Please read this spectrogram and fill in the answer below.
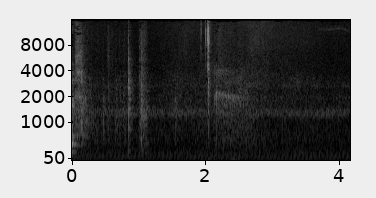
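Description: Faint handling noise from hands on a diamond painting: a few soft clicks and a brief light rustle. It is quiet overall.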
